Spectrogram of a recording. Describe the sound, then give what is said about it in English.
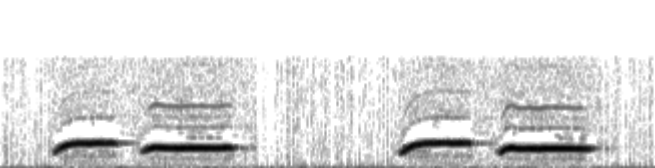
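A person whistles in imitation of a bird call: two pairs of clear, fairly high whistled notes. The first note of each pair slides up and the second holds steady, with a pause between the pairs. “I'm practicing bird calls.”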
